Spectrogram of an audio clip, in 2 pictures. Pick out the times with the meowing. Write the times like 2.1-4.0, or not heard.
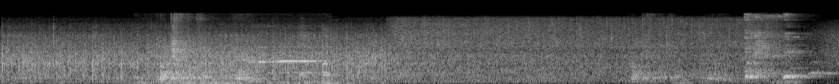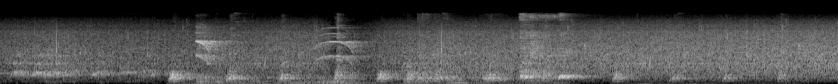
1.3-3.4, 10.3-12.0.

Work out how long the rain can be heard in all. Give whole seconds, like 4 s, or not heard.
17 s.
